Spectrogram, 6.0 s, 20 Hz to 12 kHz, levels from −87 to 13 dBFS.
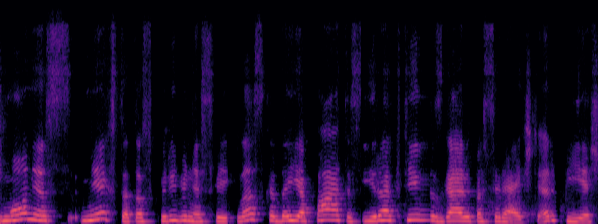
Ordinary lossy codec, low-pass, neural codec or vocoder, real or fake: Opus, 32 kbps; 10.8 kHz; none; real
